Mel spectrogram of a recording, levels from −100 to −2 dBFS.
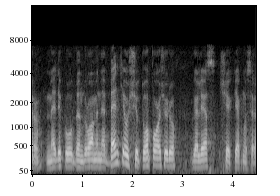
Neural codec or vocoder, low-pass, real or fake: codec, 16 kHz, 8 kbps, FunCodec, trained on Chinese and English, 25 frames a second; 7.2 kHz; fake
